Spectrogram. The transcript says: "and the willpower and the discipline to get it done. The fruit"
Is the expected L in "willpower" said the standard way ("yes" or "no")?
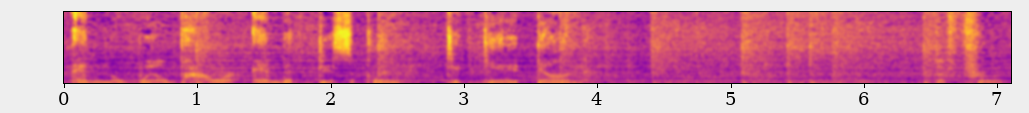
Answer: yes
